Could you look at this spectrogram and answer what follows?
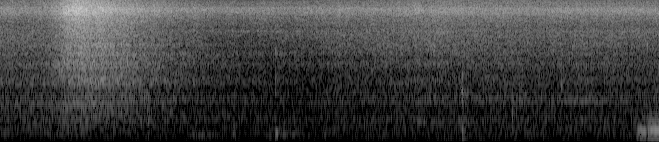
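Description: A pot of liquid comes to a full boil in a home kitchen, giving a faint, steady hiss of bubbling and steam, with a brief louder surge near the start.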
